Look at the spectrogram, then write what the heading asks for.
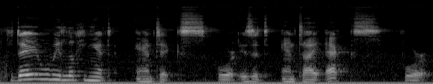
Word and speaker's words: antiX: to you i'll be calling it antics from now on instead of anti-x that's how i've heard it kind of pronounced in some of the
